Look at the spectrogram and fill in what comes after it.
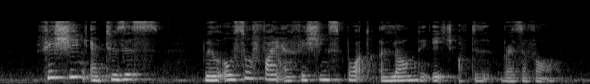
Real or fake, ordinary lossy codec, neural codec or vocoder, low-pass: fake; none; codec, 16 kHz, 16 kbps, FunCodec, trained on LibriTTS, 50 frames a second; none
